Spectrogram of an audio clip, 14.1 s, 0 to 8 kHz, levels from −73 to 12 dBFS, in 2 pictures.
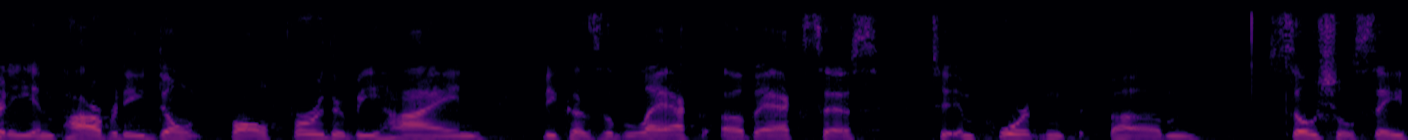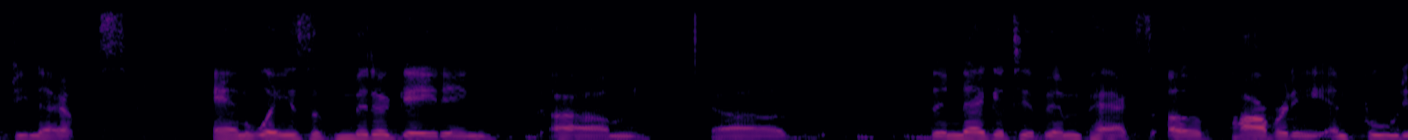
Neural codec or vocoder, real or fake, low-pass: none; real; 7.2 kHz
